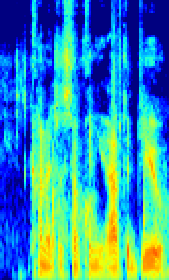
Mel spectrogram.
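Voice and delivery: ordinary talk, nothing marked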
